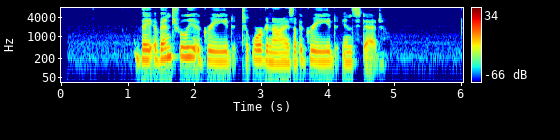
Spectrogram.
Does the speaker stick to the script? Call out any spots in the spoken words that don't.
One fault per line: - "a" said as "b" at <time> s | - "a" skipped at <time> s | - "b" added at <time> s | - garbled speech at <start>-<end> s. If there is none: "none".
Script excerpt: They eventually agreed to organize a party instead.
- "party" said as "agreed" at 3.6 s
